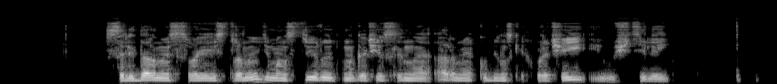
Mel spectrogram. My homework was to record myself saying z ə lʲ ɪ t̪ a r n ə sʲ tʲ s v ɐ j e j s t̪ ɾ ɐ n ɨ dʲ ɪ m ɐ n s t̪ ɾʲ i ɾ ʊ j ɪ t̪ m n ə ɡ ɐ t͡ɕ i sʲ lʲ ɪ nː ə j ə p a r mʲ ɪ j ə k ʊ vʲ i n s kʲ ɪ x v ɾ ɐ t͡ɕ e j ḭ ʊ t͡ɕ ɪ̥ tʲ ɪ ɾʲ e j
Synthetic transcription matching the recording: s ə lʲ ɪ d̪ a r n ə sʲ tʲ s v ɐ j e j s t̪ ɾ ɐ n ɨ dʲ ɪ m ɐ n s t̪ ɾʲ i ɾ ʊ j ɪ t̪ m n ə ɡ ɐ t͡ɕ i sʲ lʲ ɪ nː ə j ə ʔ a r mʲ ɪ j ə k ʊ bʲ i n s kʲ ɪ x v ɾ ɐ t͡ɕ e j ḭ ʊ t͡ɕ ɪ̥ tʲ ɪ lʲ e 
